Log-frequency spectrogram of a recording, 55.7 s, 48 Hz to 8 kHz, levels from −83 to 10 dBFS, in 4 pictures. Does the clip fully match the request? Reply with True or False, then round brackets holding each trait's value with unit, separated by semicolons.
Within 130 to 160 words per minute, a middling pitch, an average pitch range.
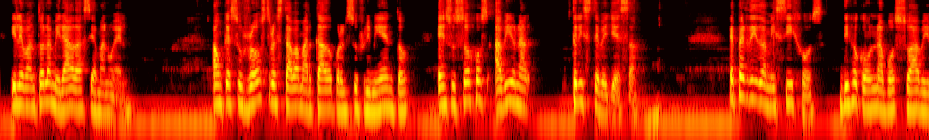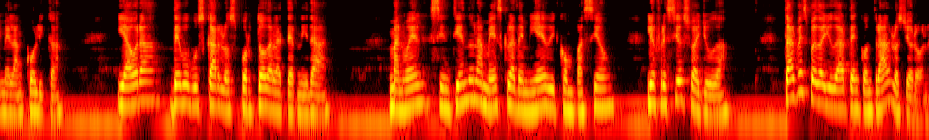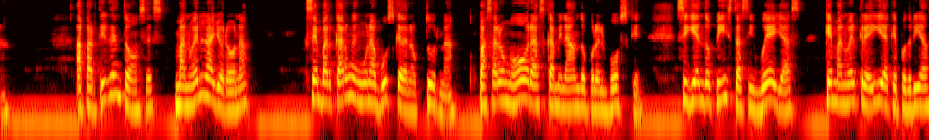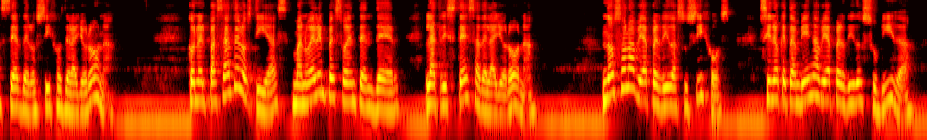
False (135 wpm; 155 Hz; 7.5 semitones)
